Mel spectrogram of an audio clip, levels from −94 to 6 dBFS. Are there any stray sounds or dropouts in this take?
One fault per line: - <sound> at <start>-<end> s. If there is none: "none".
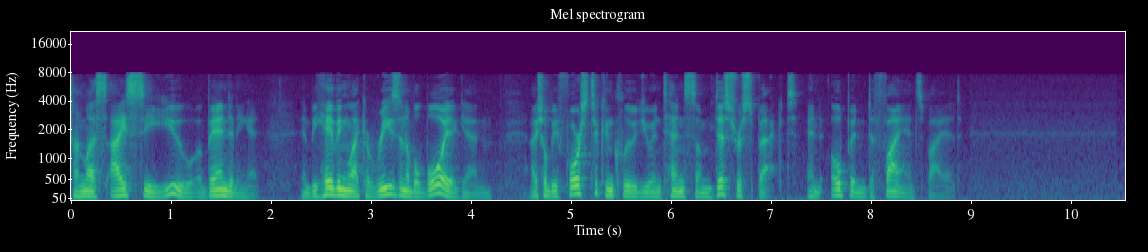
none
